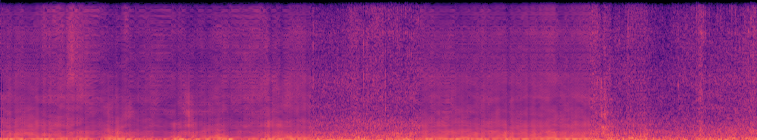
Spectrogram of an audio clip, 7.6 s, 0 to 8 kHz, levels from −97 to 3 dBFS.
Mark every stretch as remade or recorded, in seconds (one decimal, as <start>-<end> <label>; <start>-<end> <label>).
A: 0.0-3.1 remade; 3.1-4.2 recorded; 4.2-5.9 remade; 5.9-7.6 recorded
